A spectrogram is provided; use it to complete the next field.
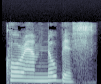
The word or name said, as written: coram nobis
